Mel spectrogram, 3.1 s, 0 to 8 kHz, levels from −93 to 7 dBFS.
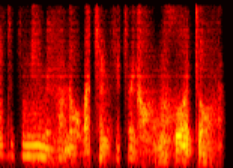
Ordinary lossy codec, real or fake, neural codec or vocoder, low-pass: none; fake; codec, 44.1 kHz, 0.9 kbps, DAC; 7.2 kHz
